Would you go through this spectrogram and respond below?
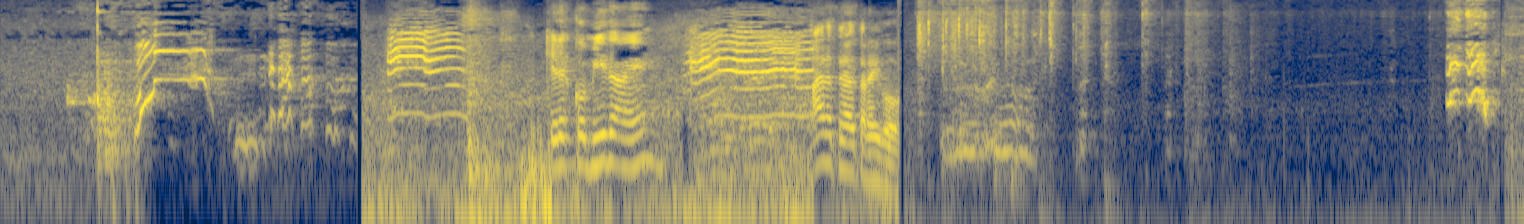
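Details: Cat voicing a quick string of wavering, insistent meows and yowls, several per second and bunched in the middle, while a person talks over and between the calls indoors. Rustling and clattering come afterwards.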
